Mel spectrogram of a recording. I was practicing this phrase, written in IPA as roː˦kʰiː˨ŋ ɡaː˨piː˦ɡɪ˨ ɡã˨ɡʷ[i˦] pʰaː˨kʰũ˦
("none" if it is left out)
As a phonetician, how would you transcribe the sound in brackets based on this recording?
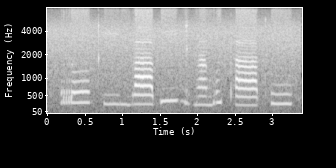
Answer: i˦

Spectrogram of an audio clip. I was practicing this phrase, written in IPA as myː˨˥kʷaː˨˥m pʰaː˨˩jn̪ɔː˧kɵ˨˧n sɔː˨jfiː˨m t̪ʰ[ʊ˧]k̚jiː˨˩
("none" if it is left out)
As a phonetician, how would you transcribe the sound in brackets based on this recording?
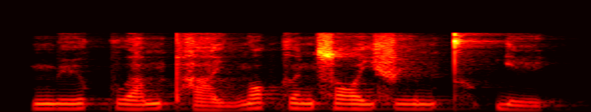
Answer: ʊ˧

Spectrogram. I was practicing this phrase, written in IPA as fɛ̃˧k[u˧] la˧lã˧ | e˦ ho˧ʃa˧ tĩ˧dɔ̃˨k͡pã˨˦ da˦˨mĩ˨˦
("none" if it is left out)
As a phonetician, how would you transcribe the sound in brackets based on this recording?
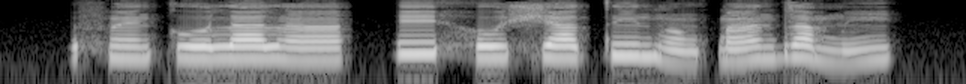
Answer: o˧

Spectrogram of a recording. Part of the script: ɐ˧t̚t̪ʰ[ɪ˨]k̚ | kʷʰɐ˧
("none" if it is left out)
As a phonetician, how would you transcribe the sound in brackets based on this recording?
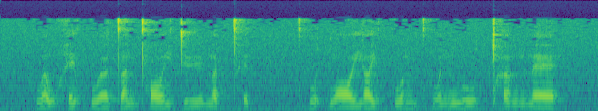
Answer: ɪ˨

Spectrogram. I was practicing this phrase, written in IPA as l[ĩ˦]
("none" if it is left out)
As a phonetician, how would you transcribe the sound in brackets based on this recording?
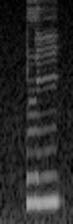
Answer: i˦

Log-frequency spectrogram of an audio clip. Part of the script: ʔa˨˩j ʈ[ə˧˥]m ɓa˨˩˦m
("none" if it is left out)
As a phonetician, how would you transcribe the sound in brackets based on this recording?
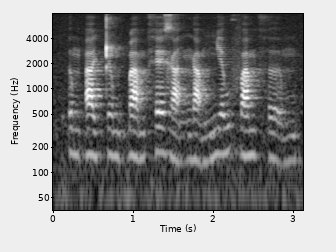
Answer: ə˨˩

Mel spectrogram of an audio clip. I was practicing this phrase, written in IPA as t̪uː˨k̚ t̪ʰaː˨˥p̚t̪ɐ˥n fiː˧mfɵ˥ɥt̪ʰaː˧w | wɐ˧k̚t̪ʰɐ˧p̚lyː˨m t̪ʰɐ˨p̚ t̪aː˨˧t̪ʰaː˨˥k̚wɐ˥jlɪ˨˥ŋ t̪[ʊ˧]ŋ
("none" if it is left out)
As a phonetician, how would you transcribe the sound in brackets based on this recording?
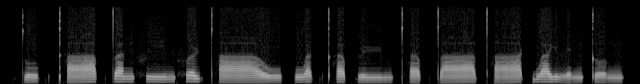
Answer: ʊ˧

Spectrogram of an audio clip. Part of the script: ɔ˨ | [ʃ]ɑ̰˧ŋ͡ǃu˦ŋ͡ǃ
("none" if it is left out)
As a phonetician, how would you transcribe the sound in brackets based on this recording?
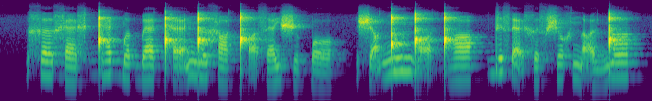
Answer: ʃ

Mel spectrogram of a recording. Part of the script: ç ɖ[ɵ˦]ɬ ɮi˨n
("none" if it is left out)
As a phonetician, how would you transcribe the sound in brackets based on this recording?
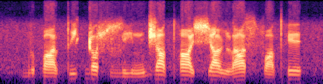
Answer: ɔ˦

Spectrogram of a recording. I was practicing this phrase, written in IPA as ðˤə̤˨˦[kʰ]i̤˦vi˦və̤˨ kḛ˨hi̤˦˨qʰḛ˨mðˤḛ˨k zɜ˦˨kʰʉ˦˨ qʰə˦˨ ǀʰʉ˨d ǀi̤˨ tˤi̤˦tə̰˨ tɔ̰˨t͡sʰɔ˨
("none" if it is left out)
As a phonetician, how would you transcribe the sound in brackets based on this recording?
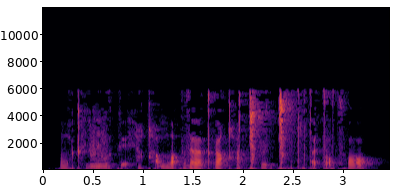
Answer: kʰ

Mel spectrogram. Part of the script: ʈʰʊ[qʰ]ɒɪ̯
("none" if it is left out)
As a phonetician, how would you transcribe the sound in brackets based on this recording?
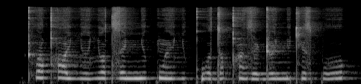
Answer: qʰ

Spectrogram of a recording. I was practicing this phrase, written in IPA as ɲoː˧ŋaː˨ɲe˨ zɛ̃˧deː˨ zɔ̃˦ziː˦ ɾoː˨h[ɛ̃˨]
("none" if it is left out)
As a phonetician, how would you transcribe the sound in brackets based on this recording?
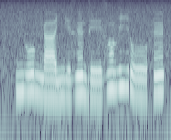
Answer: ɛ̃˧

